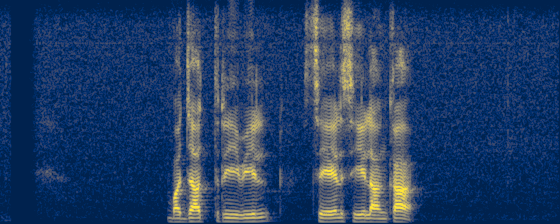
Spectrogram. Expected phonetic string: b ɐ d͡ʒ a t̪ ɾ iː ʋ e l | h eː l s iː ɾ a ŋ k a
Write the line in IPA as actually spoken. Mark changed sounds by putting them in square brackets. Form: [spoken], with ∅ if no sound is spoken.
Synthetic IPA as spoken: b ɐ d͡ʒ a t̪ ɾ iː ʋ [i] l | [s] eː l s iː [l] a ŋ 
